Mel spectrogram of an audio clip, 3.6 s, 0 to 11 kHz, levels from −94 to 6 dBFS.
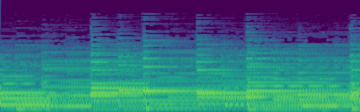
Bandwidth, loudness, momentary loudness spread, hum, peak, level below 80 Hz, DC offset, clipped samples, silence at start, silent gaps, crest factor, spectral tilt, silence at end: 6.6 kHz; -19 LUFS; 3 LU; none; -6 dBFS; -34 dBFS; under 0.1%; under 0.1%; 0 s; none; 12 dB; -9.5 dB/octave; 0 s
